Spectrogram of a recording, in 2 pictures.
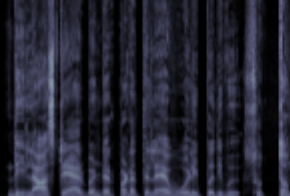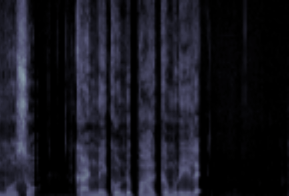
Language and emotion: Tamil, disgusted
